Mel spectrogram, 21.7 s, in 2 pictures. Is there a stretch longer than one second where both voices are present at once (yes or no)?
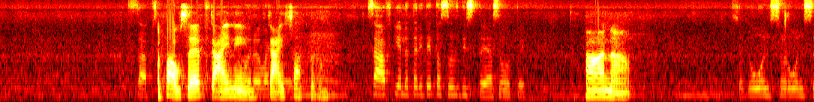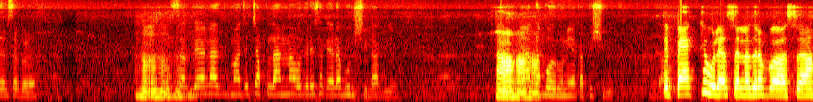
yes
